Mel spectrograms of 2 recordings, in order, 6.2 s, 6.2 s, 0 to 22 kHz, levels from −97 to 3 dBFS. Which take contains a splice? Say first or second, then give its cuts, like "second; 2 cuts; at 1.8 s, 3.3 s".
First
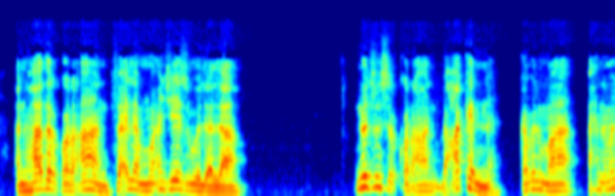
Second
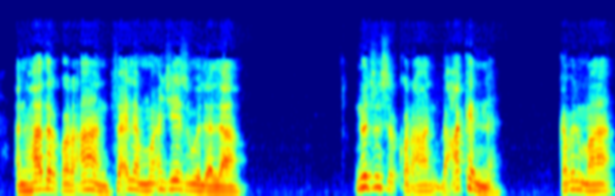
first; 1 cut; at 5.1 s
